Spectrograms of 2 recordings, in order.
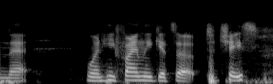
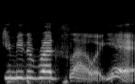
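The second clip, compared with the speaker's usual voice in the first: New York gangster voice, pitched higher; 9 semitones higher than usual. Quoting the king's line in the film: Walken-style New York gangster voice. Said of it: "He's talking like a New York gangster".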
